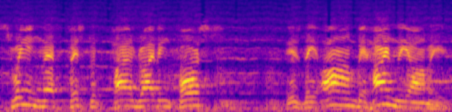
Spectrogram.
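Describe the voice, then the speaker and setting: A man's voice: a little high, normal speed, music in the background, rough recording. An American man narrating a 1940s wartime propaganda film in a solemn, emphatic, declamatory way, on a vintage film soundtrack.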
